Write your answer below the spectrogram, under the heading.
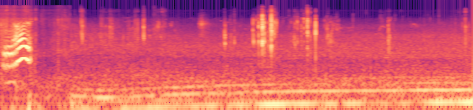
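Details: Tuxie, a hungry, friendly tuxedo cat called to breakfast, lets out one short wavering meow at the start, then chewing and crunching clicks follow over a low rumbling engine-like hum.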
